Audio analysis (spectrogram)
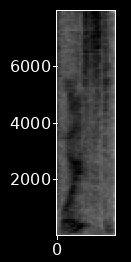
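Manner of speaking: "Foist" as a question, rhyming with moist; oy replacing the R in "Foist"; New York oy. Shown as a demonstration. Teacher imagines a puzzled movie watcher, New York oy. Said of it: "we're gonna say foist".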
